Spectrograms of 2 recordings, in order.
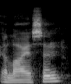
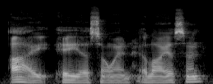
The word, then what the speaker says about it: Eliason: you see how the sites it says here eliason if i'm pronouncing it correctly correctly e-l-l-i-a-s-o-n eliason as it turns out eliason was the one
